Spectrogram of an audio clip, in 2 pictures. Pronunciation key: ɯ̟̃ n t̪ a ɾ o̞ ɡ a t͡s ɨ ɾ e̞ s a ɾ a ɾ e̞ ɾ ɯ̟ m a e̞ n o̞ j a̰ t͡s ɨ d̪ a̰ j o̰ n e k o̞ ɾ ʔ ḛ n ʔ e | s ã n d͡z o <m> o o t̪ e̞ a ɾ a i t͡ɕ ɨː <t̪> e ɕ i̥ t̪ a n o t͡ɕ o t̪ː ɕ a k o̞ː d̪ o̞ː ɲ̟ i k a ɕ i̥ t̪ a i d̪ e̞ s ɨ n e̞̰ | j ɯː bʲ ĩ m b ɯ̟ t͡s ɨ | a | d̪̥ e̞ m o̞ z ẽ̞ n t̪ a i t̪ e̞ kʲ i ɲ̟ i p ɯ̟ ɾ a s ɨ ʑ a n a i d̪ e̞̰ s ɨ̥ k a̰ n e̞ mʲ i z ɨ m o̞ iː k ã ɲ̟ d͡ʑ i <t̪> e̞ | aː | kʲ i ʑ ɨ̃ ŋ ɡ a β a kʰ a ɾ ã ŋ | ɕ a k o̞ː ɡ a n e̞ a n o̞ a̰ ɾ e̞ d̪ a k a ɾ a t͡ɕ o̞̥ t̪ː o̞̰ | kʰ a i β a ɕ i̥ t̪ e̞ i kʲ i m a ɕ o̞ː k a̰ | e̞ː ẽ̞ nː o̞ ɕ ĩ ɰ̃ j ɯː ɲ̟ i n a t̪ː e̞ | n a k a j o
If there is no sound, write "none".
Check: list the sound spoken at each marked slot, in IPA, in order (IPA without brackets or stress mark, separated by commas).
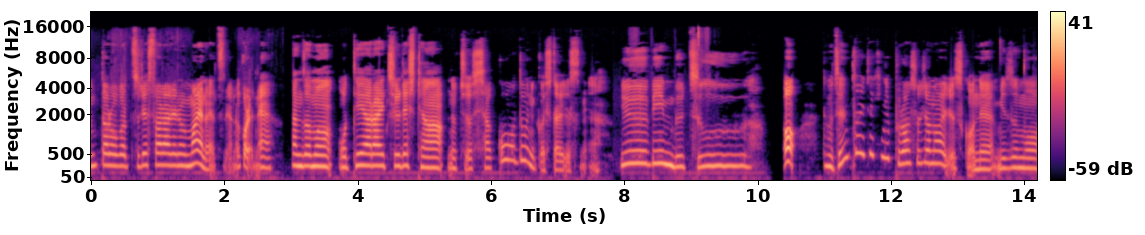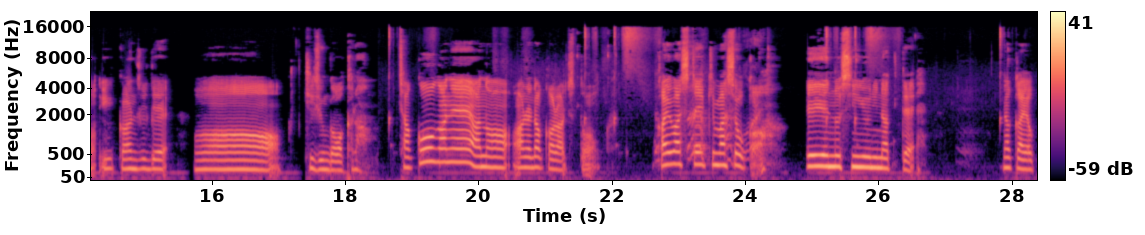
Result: m, d̪, d̪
